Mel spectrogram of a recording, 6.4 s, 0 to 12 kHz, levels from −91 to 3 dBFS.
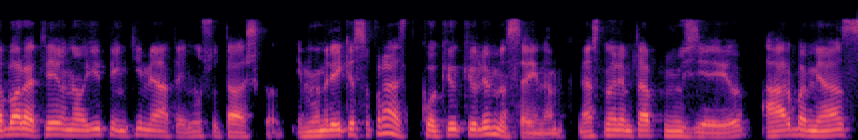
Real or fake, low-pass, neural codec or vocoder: fake; 7.2 kHz; codec, 16 kHz, 4 kbps, X-Codec, HuBERT features, trained on general audio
